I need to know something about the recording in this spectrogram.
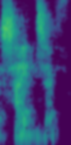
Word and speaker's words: Zaitsev: Pero se le llama, en primera aproximación, regla de Zaitsev.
